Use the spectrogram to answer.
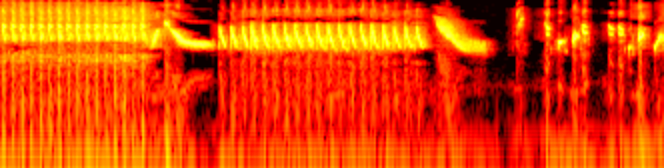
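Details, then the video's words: European goldfinch song, used for mating and for teaching goldfinches to sing: long buzzy rattling trills, a short one and then a longer one, linked by slurred downward notes and followed by scattered high chips. "مجموعة اصوات لطائر الحسون ل التزاوج و تعليم الحسون التغريد"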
